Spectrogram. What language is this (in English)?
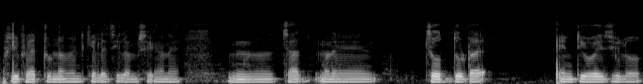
Bangla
